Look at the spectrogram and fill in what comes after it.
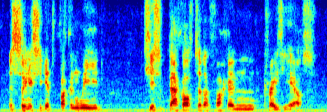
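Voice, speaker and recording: Here is a man with an Australian accent. His pitch sits fairly high. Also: fairly even intonation, moderate pace. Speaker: livestream commentator. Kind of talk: casual chat.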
